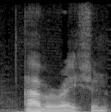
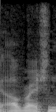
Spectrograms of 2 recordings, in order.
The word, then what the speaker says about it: aberration: on aberration and actually I should say aberration. I know a lot of you got annoyed. I said it wrong. I corrected myself. Aberration. I don't know why I've been calling aberation the whole time.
